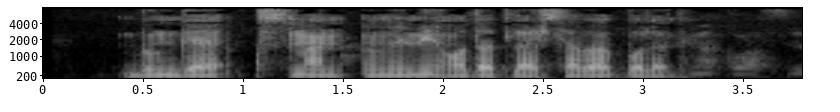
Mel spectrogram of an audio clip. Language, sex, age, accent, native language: Uzbek, male, 18-24, Sirdaryo, Uzbek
